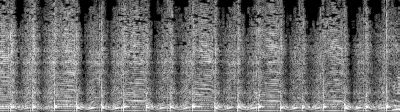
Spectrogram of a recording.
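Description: Udukkai, the small hourglass-shaped Tamil hand drum, played in a fast, steady run of strokes, its pitch sliding up and down again and again as the lacing is squeezed and released.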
